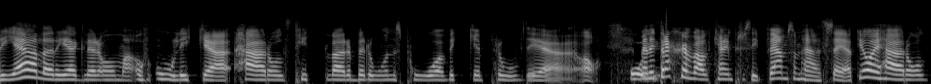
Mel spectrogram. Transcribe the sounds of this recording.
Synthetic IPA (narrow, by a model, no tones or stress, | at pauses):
ɾɛɛlaɾeːɡləɾɔmɔuːliːkahæːɾɔld̪st̪ʰɪt̪ːlaɾbɛɾuːənd̪əpʰɔvɪkːəpʰɾuːvd̪ɛ̰ɑ̰ːmɛnɪd̪ɾaɧənvalkʰanjɪpʰɾɪnsiːpvɛmːsɔmɦɛlst̪sɛjːaːt̪jɑːɡæɾɦæːɾɔld̪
